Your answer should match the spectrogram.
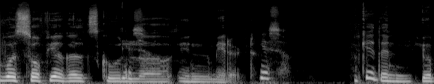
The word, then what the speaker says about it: Meerut: sophia girl school in merit yes sir okay then you're probably the right person to ask it why merit is spelled as m-e-e-r-u-t it cannot be the spelling of merit you understand that so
